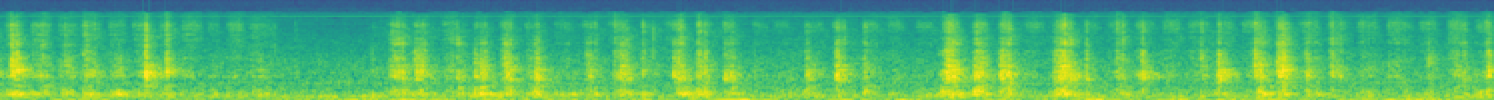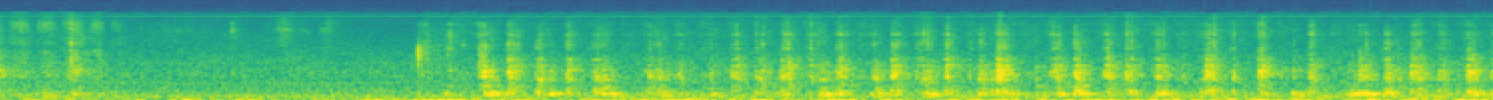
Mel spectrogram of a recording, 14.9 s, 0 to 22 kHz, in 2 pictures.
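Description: A flat scratch art paper card lying on a table is scratched with a wooden stylus in short, repeated strokes near its top edge. The sound is a dry, raspy scraping that comes in quick bursts of strokes, with brief quieter pauses around 1.5 seconds and between 8 and 9.5 seconds.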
